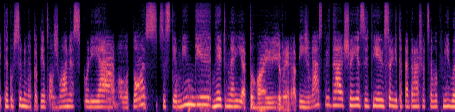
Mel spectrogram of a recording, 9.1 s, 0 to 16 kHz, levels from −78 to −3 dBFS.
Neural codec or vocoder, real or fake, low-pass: codec, 44.1 kHz, 0.9 kbps, DAC; fake; 14.4 kHz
